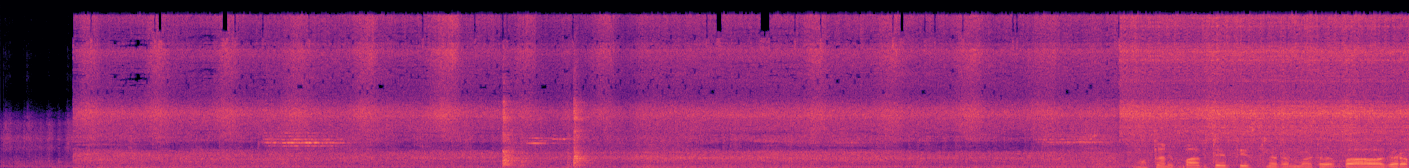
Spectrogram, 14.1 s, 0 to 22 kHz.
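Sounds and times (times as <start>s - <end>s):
sharp knocks: 5.0s - 6.1s.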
